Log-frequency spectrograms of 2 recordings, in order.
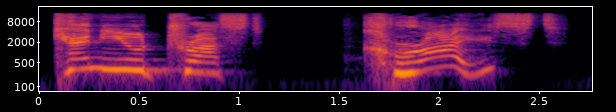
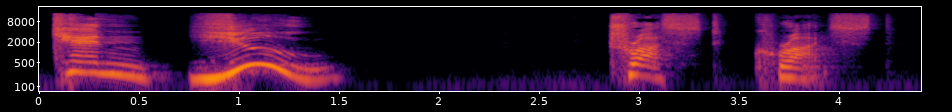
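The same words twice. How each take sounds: First: Christ given the weight, falling at the end; questioning who Christ is; stress on Christ. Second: Asking the listener himself; stress on you. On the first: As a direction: lean on the word Christ. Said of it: "the emphasis is on Christ". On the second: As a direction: put the weight on you. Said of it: "The question now is, are you able to trust?". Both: Shown as a demonstration.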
